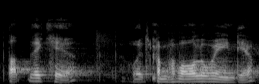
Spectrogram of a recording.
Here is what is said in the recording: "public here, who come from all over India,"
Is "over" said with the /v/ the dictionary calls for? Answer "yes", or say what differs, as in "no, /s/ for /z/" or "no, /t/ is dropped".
no, /v/ is dropped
